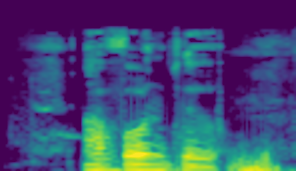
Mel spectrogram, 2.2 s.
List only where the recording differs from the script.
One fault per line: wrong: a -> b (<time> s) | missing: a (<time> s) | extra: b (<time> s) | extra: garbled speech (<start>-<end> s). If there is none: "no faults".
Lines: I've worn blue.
no faults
